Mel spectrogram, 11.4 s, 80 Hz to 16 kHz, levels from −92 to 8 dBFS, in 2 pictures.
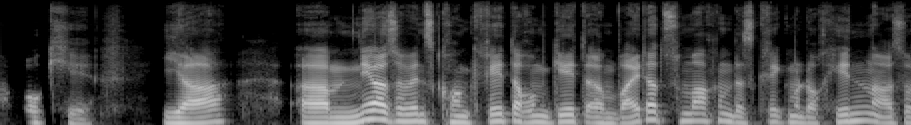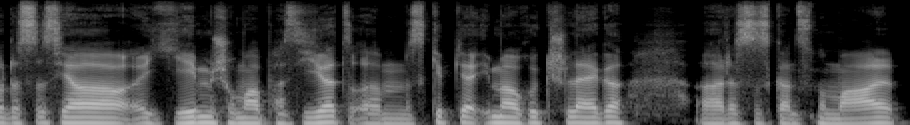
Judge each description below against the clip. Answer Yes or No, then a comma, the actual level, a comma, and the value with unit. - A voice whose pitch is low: Yes, low, 125 Hz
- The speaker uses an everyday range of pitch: Yes, average, 3.1 semitones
